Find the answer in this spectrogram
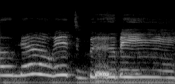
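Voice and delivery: very slow, high, drawn-out mocking tease. Retelling how the others laughed and made fun of the mix-up: imitating teasing mockery. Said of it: "they started making fun of me".

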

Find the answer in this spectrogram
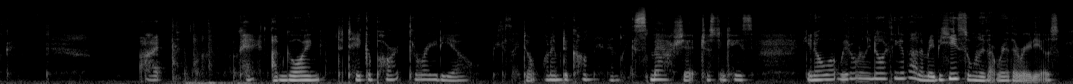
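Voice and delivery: whispered careful undertone. Not knowing if he is still listening, the speaker goes on in a lowered voice. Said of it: "I'm just going to lower my voice and be like".

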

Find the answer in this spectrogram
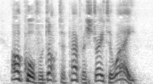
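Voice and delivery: plain

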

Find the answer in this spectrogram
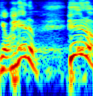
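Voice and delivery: high, hyped-up, amped-up screaming yell. Retelling egging on a man squaring up to another, re-enacting his own screaming. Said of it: "I'm screaming".

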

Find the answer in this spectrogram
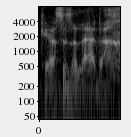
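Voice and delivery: nobleman voice, leaning hard on the "shh" of "chaos". Asked to do an impression, the speaker gives a Petyr Baelish impression. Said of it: "Do your impression of Peter Baelish".

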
